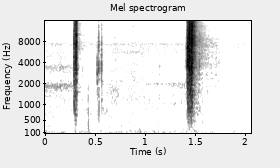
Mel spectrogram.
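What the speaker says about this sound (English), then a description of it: "let us load up some 30-06" Two sharp metallic clicks and a smaller snap sound as 30-06 ammunition is loaded into an H&R M1 Garand rifle, close and distinct against near silence.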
